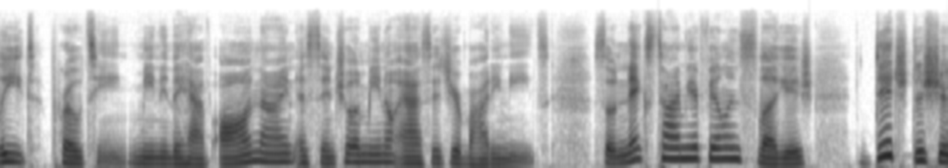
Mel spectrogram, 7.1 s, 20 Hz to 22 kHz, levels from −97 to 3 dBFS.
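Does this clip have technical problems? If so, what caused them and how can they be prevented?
Yes. Two short ticks come from a block of digital silence at 4.94 s, just before "you're feeling," and at 6.08 s, right after "you're feeling." The sound drops abruptly to silence for about 7.7 ms and 5.8 ms, the second matching a 256-sample buffer the program likely didn't fill in time. Give the audio thread more buffer headroom or priority so every block is delivered before playback needs it.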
